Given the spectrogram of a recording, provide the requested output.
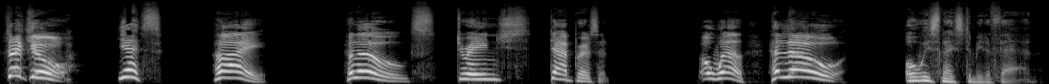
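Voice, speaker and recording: A man's voice: very high-pitched, wildly swooping pitch, very slow, long pauses, pushed and bright, no room sound, clean studio sound, full character voice. An actor playing an eccentric, self-important man who fancies himself a ninja in a video game, speaking in a pompous, dramatic, wordy manner. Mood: gleeful. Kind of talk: animated video game voice acting.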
